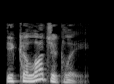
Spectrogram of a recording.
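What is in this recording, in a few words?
"ecologically", British English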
